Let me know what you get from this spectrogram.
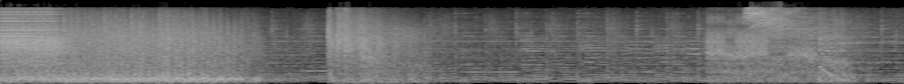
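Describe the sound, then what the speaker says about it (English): Electrode using Explosion in the Pokémon Rising Ruby video game: a loud, dense crashing blast that rumbles for a couple of seconds, then a sharp crack, decaying rumble and another burst near the end. "Explosion!"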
